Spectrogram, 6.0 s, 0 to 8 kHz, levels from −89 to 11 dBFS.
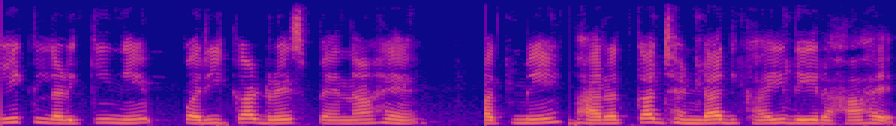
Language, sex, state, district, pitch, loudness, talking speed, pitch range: Hindi, female, Maharashtra, Aurangabad, 215 Hz, -24 LUFS, 170 wpm, 205-235 Hz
